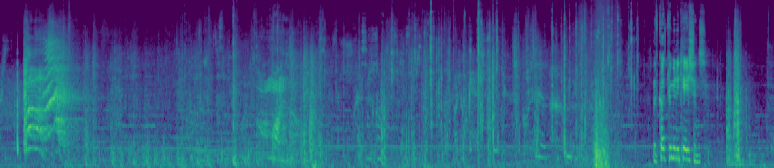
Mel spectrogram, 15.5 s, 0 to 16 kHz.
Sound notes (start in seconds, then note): 0.5 woman screams; 9.0 whispering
